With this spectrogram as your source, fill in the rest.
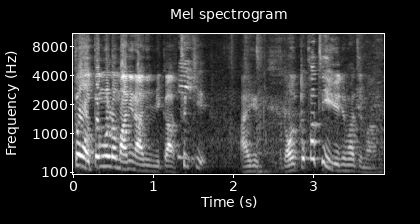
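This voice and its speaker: Lively-voiced pastor preaching conversationally. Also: male voice, fairly high pitch, fast talker, a little hiss or hum. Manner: conversational, asks the congregation questions and jokes. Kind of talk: interactive sermon. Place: church service.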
